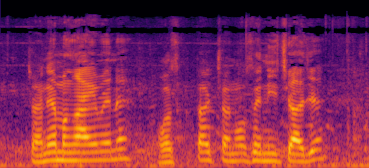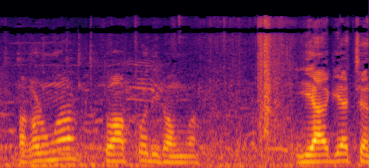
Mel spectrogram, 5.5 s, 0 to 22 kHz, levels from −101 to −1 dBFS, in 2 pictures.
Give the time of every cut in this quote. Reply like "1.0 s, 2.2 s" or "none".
none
